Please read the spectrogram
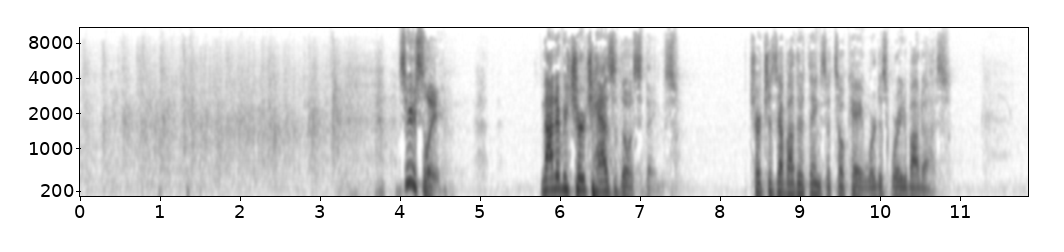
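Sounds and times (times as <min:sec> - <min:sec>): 
church audience applause: 0:00.0 - 0:03.7
speech: 0:04.0 - 0:04.7, 0:05.8 - 0:07.5, 0:08.4 - 0:11.0.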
